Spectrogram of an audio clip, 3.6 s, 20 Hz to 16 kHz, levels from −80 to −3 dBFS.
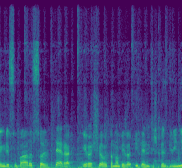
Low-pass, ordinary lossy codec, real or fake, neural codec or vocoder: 14.4 kHz; Opus, 24 kbps; fake; codec, 32 kHz, 1.9 kbps, SNAC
